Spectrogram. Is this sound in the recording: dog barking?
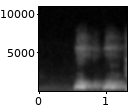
yes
